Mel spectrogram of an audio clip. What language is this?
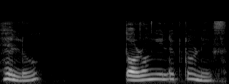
Assamese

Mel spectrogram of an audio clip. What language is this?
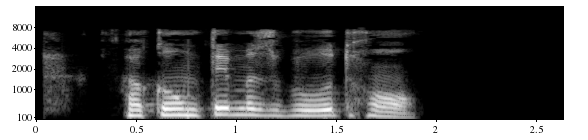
Urdu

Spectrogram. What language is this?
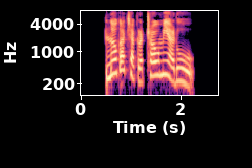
Ambo-Pasco Quechua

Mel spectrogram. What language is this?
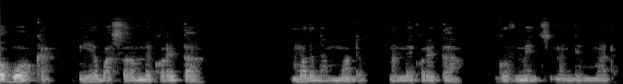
Igbo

